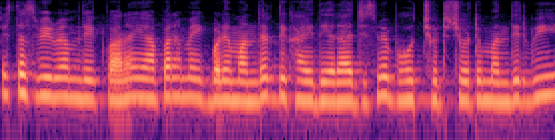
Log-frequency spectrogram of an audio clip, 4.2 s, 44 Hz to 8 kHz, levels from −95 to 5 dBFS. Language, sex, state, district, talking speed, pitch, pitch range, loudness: Hindi, female, Uttar Pradesh, Varanasi, 345 wpm, 205 Hz, 195-220 Hz, -18 LUFS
